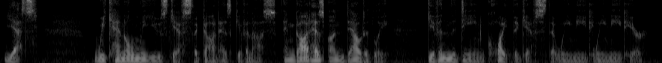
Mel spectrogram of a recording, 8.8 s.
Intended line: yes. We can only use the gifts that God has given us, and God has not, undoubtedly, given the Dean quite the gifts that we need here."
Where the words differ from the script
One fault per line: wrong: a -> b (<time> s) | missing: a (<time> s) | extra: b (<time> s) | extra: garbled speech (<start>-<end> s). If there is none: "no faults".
missing: the (2.2 s)
missing: not (4.3 s)
extra: we need (7.9 s)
